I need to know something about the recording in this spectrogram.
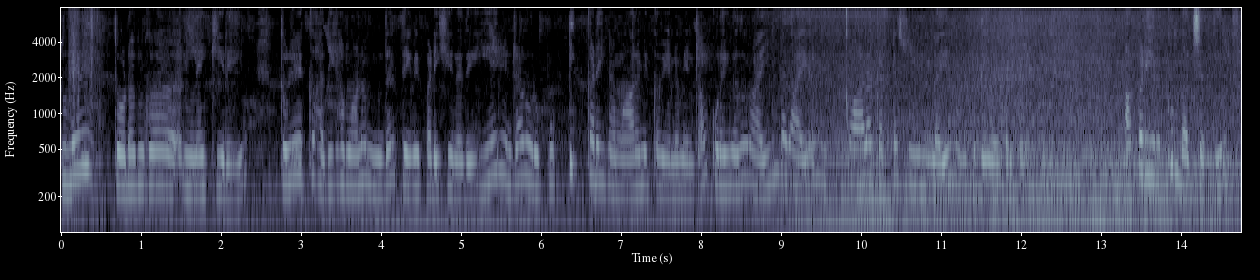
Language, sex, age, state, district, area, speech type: Tamil, female, 45-60, Tamil Nadu, Tiruvarur, rural, spontaneous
